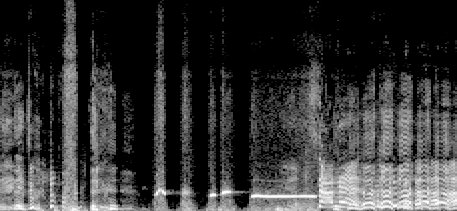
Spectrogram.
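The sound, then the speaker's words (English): Someone whistles the PC Richard store jingle by mouth, a few quick notes ending in a held tone, amid chatter, then loud overlapping voices take over. “You come home and it's just like WB Mason like blowing your girl's back out or PC Richard, but he's doing that whistle.”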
